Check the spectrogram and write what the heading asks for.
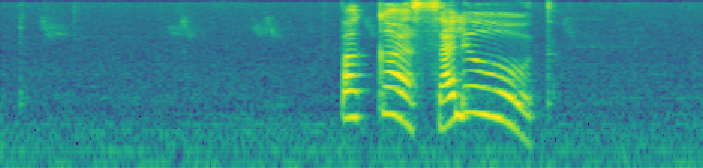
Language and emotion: Russian, positive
